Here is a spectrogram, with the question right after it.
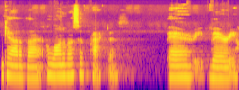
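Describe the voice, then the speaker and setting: In a fairly low pitch, a woman speaks fairly slowly with monotone, flat intonation. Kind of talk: ASMR affirmations stream, gentle talk to the listener. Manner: soft, reassuring.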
